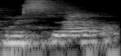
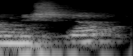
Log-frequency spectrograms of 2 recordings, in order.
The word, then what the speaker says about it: Misra: Mishra usually is a surname which is often pronounced as Misra or Mishra, and we can say that कि it is derived from the origins of the.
